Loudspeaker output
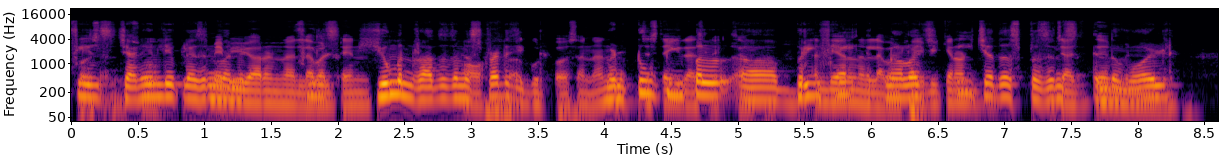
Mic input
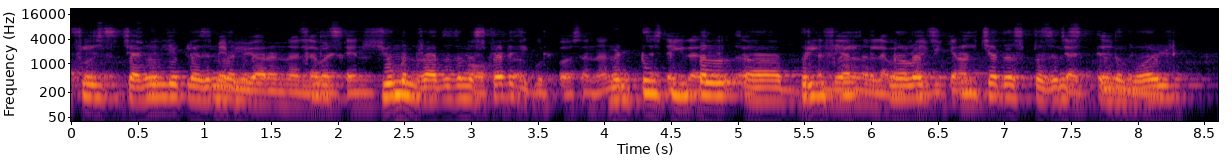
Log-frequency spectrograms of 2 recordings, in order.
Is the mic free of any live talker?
Yes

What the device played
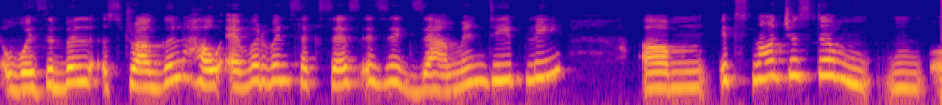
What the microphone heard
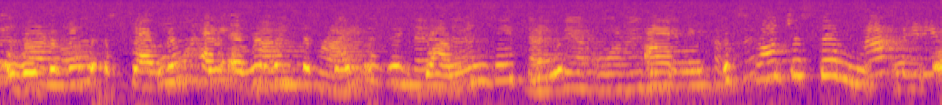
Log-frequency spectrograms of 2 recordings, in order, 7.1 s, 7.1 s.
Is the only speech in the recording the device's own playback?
No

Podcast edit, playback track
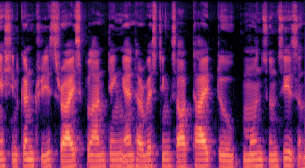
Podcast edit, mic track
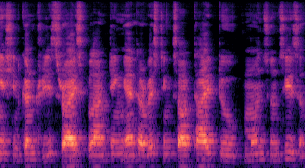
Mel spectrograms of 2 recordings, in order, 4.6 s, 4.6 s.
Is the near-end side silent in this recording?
Yes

